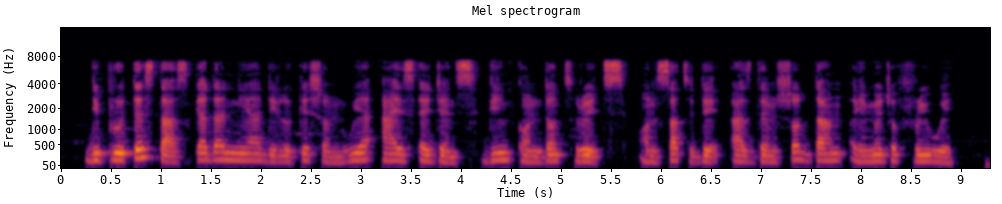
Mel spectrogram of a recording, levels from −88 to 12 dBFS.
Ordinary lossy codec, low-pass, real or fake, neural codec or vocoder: none; 7.2 kHz; real; none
